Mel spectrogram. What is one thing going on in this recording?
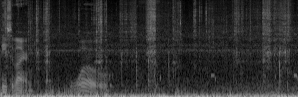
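A metal scoop scrapes and digs into sand.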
